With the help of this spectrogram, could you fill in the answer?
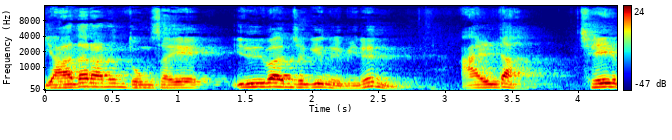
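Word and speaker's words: ידע: 히브리어에서 알다라는 동사로 쓰인 단어는 어떻게 발음하냐면 야다라고 발음합니다.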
